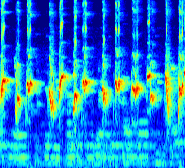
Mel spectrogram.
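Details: Yellow-vented bulbul singing a long 'ropel panjang' song, used as a lure to draw other bulbuls into singing. Rapid bubbly whistled notes with quick upward and downward slurs are repeated almost without pause, with a faint low hum underneath.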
